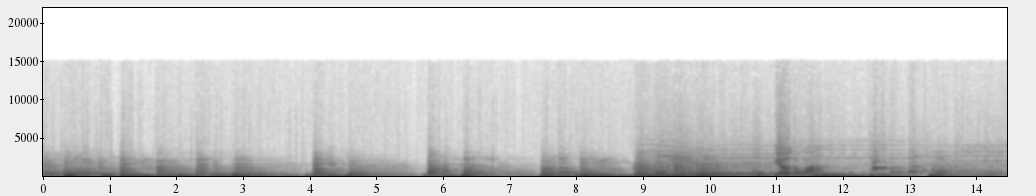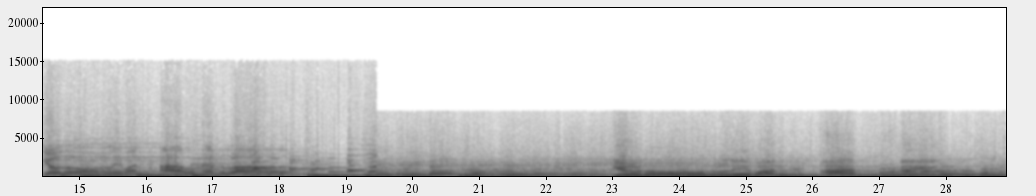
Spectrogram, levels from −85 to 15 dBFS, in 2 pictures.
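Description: From 19.45 s to the end, a section at the wrong speed runs at 0.55x, likely from a clock mismatch. Pitch falls roughly ten semitones and tempo drags together, unlike a pure pitch shift.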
